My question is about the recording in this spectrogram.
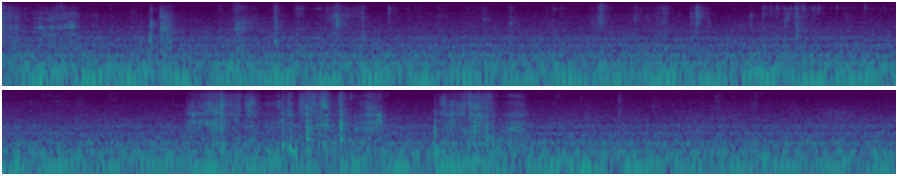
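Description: Metal spoon scraping and clicking against an aluminium foil tray and a sheet of nori as baked sushi is scooped out. There are a few light clicks, then a louder cluster of scraping and crinkling between about seven and nine seconds in, over a low steady hum.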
